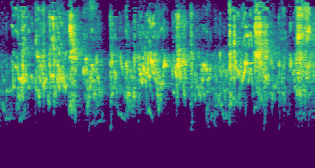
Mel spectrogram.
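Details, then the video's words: Cute pet budgies in busy, unbroken chirping, a scratchy warble of rapid squeaks and twittering notes overlapping throughout. "CUTE PET BUDGIES CHIRPING"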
